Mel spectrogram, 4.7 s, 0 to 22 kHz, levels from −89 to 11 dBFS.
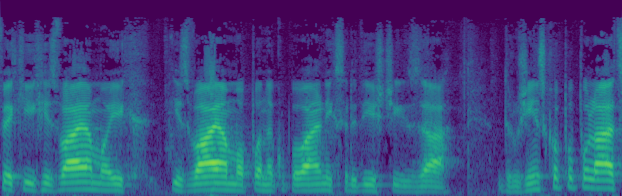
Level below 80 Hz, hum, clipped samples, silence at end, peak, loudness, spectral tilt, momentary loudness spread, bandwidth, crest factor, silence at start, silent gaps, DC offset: -62 dBFS; none; under 0.1%; 0 s; 0 dBFS; -18 LUFS; -4 dB/octave; 17 LU; 15 kHz; 18 dB; 0 s; none; under 0.1%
